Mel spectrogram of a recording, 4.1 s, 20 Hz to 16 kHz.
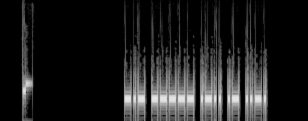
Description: Morse code, heard as a keyed tone, about 41 wpm, 700 Hz. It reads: K0LAF
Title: NA SOTA Chaser Callsigns 40wpm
